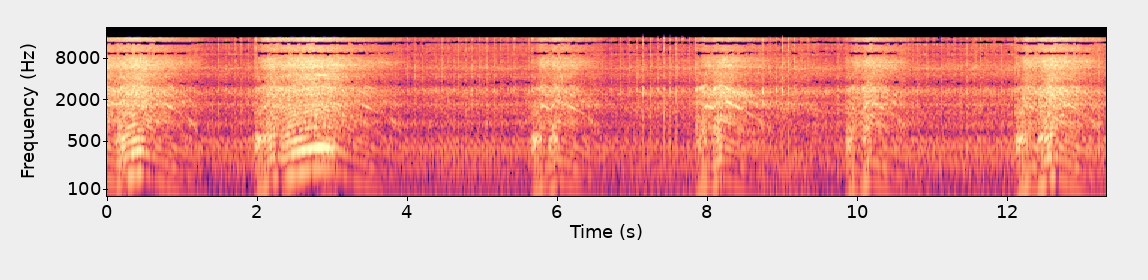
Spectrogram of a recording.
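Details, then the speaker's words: 2010 Husqvarna 455 Rancher chainsaw with broken chain brake blipped from idle to full revs and back several times, crisp even response; owner calls it a good runner, normal healthy two-stroke running. "So it's a good runner."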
